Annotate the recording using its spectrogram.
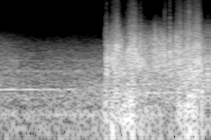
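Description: Gunfire, a rapid run of shots that gets louder from about a second in, over a held tone.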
